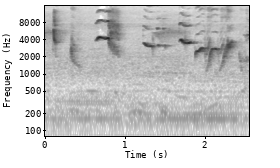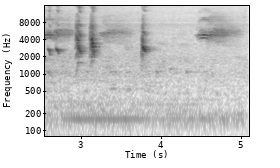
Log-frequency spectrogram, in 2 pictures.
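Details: Oriental magpie-robin from Ban Wat Phra Koet, Phatthalung, Thailand, giving soft, somewhat distant whistles and short sweeping notes at irregular intervals over background hiss.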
